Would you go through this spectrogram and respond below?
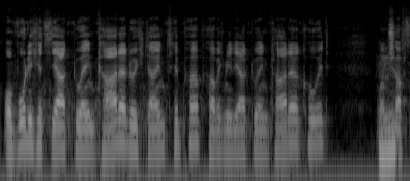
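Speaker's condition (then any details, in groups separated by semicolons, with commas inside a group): Cleft palate; has a cold at recording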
